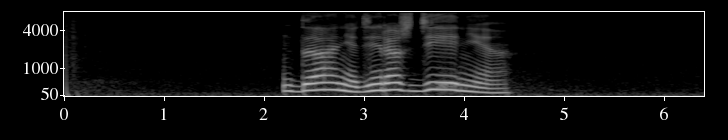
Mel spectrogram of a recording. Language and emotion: Russian, positive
